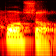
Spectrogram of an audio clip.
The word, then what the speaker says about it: pasa: Nanti disebut di situ puasa mestinya kan pasa ee tulisannya pasa tapi bacanya poso karena bahasa Jawa kan.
